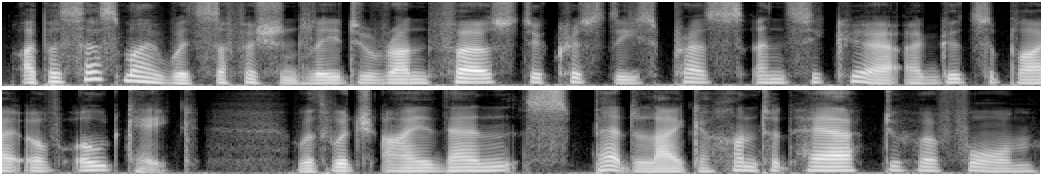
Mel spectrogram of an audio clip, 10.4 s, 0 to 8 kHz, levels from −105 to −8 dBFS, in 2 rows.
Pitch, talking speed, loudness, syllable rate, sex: 125 Hz, 175 wpm, -22 LUFS, 4.4 syllables/s, male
